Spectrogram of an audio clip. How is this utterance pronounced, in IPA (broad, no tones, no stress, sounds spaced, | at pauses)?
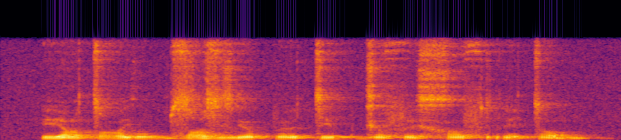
e j tˤ œ j o m zˤ ʌ z lʲ ɒ p œ t e p ɡʲ ɒ f ɛ x ɒ f r ɛ t ɒ m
